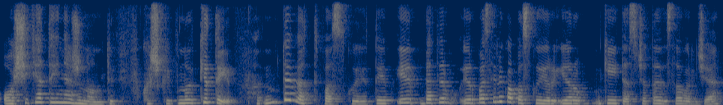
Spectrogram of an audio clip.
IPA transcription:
oː ˈʃʲɪtʲiɛ ˈtɐɪ nʲɛʒʲɪˈnɐʊ ˈtɐɪp kɐʃˈkɐɪp ˈnʊ kʲɪˈtɐɪp ˈnʊ ˈtɐɪ ˈbʲɛt pɐsˈkʊɪ ˈtɐɪp ɪ ˈbʲɛt ɪr ɪr pɐsʲɪˈlʲɪkoː pɐsˈkʊɪ ɪr ɪr ˈkʲɛɪtʲeːs ˈt͡ʃʲɛ ˈtɐ ʋʲɪˈsɐ ʋɐlʲˈd͡ʒʲɛ

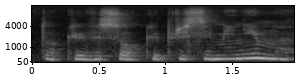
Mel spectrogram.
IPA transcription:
ˈtoːkʲʊ ʋʲɪˈsoːkʲʊ pʲrʲɪsʲɪmʲɪˈnʲɪmʊ

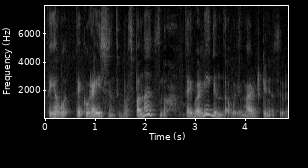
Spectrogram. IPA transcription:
ˈtɐɪ ˈjɛʊ ˈtɐɪ ˈkʊr ˈɐɪsʲɪ ˈtɐɪ pɐs pɐˈnɐs ˈnʊ ˈtɐɪ ˈʋɐ ˈlʲiːɡʲɪndɐoː ɪ ˈmɐrʲʃʲkʲɪnʲʊs ɪr

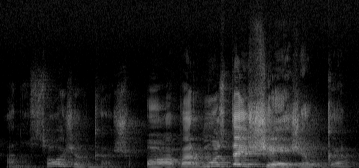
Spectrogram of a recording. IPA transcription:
ɐˈnɐ ˈsoːʒʲɛlˠkɐ ˈɐʃ oː pɐr ˈmʊs tɐɪ ˈʃʲeːʒʲɛlˠkɐ

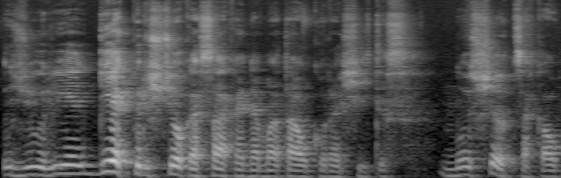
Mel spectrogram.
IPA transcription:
ʒʲʊˈrʲiɛj dʲiɛk pʲɪrʲʃʲˈt͡ʃʲʊkɐ ˈsɑːkɐ nʲɛmɐˈtɐʊ kʊr rɐˈʃʲiːtʲɪs nʊ ʃʲɪt sɐˈkɐʊ

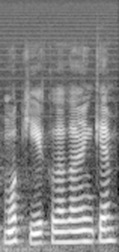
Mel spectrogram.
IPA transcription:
moːˈkʲiːklˠɐ ˈlˠɐŋʲkʲeː

